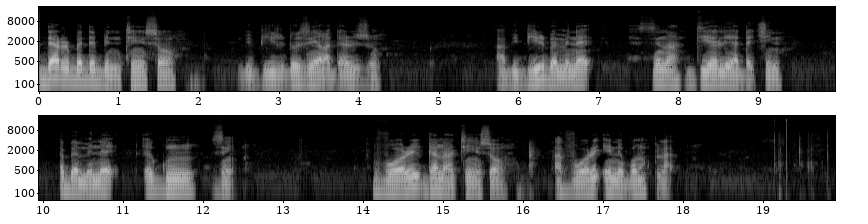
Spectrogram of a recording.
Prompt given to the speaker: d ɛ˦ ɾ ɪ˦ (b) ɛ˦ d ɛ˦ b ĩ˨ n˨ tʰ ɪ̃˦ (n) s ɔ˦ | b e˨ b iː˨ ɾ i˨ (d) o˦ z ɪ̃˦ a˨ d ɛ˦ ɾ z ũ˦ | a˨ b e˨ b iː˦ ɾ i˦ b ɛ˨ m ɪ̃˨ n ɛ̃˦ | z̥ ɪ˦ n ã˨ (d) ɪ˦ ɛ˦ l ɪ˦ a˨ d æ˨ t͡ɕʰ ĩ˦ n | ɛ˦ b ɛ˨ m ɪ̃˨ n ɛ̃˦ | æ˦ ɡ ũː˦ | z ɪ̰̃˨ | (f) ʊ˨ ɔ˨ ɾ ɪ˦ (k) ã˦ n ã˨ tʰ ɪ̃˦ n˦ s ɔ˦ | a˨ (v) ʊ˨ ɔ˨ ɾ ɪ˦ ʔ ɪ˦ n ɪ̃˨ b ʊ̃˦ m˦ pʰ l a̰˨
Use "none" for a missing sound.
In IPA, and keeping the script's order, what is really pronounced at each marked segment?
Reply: b, n, d, d, v, ɡ, v

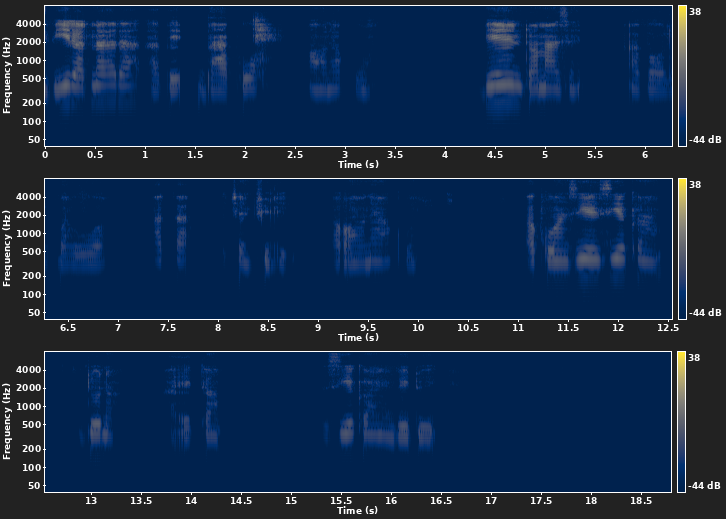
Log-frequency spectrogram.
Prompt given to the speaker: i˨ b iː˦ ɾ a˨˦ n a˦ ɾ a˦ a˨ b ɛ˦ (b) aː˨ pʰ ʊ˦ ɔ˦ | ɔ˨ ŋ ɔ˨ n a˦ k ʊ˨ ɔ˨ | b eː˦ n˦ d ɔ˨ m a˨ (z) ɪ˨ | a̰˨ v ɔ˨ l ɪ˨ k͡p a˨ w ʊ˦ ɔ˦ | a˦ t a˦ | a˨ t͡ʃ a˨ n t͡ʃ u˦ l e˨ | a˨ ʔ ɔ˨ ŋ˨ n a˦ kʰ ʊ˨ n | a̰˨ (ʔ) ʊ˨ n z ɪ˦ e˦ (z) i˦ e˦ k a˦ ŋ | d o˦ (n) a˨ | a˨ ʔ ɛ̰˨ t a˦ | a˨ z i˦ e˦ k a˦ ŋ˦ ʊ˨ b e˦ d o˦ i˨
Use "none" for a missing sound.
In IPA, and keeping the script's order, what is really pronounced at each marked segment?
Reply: b, z, k, z, n

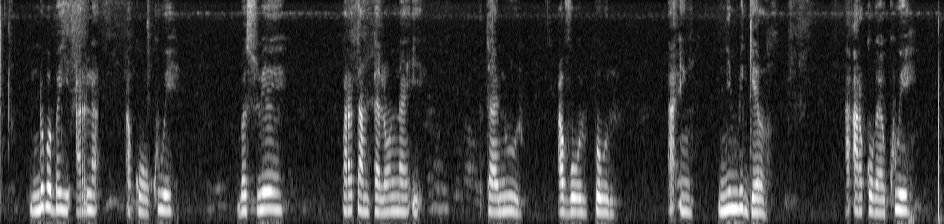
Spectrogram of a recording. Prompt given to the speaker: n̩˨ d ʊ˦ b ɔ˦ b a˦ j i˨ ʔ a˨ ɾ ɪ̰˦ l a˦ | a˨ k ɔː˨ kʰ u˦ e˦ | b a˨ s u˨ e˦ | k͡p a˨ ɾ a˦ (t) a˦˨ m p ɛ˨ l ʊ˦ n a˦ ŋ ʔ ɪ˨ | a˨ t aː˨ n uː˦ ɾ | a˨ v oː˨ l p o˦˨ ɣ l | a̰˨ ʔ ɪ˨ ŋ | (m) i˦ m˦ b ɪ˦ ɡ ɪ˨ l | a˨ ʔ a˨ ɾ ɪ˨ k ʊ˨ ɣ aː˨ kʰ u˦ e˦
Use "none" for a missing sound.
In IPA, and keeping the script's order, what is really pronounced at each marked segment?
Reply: t, n

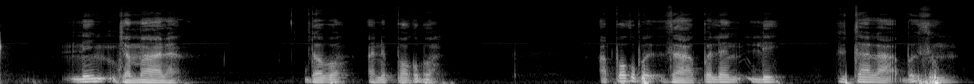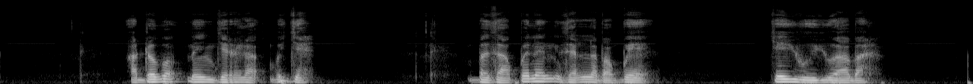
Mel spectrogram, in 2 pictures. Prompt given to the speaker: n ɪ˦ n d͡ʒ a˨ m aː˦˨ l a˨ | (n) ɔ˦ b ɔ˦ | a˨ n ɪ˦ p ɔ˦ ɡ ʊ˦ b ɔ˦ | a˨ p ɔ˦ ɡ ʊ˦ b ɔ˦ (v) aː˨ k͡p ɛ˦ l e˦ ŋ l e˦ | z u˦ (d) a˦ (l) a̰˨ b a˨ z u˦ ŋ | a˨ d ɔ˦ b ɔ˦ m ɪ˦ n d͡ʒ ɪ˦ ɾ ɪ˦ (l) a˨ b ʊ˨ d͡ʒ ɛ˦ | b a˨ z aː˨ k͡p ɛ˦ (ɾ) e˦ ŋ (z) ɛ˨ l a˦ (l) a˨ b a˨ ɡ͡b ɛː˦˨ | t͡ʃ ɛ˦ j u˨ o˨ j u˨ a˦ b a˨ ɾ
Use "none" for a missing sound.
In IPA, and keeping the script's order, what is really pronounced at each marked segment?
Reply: d, z, t, l, l, l, z, l

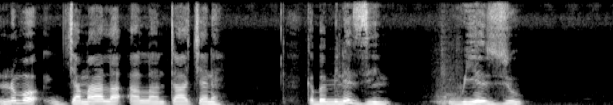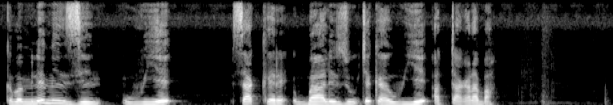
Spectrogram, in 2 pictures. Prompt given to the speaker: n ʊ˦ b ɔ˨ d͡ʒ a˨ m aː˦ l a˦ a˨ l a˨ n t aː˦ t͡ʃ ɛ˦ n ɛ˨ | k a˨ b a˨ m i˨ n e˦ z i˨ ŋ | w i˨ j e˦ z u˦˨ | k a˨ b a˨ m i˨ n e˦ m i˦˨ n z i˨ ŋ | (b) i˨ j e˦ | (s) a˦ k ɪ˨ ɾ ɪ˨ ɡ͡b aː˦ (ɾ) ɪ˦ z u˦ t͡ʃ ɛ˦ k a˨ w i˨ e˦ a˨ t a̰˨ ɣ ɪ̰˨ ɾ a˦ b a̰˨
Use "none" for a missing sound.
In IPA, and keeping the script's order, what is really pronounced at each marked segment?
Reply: w, s, l

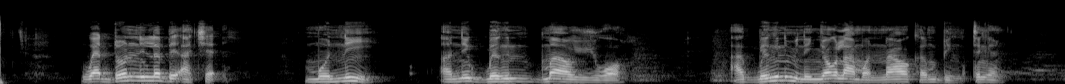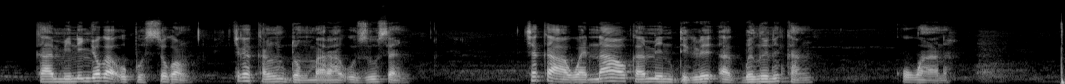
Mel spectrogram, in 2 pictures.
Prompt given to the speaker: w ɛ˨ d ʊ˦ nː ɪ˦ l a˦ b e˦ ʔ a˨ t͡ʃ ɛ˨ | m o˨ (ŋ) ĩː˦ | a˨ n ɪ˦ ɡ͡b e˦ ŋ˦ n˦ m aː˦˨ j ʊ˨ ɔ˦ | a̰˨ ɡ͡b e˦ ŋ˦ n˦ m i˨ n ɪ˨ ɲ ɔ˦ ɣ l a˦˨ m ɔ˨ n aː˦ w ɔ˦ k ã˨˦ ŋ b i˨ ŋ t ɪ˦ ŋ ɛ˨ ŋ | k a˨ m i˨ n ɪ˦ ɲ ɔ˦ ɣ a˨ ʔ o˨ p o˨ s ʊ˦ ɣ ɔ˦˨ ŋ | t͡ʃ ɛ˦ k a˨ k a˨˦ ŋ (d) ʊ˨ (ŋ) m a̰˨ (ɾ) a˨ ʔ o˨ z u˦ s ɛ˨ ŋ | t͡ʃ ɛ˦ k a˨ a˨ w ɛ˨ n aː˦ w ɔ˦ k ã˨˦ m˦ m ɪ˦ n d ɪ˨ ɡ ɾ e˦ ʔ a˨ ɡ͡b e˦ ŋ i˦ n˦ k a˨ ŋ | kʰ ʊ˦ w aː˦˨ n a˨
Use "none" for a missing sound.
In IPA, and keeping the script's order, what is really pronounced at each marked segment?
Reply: n, d, ŋ, ɾ

